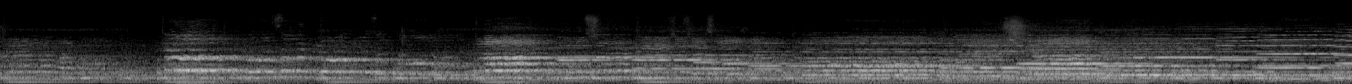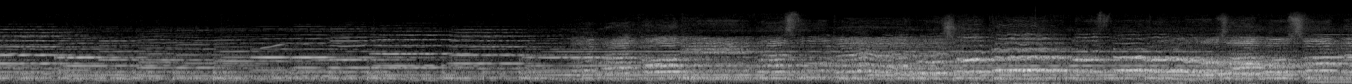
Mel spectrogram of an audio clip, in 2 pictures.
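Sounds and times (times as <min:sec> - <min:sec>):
choral music over loudspeakers: 0:00.0 - 0:27.0.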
